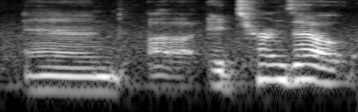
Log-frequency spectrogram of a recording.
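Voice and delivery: ordinary talk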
